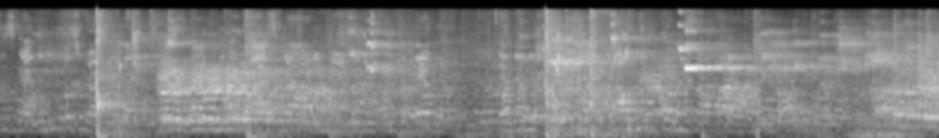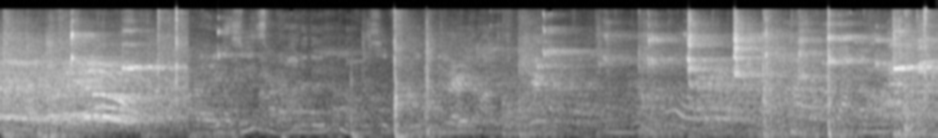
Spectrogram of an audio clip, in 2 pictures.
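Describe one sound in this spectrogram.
A volleyball is hit with sharp slaps.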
